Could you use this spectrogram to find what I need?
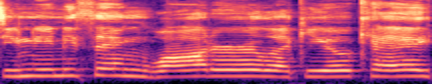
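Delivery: sugary, super sweet, high lady's voice. Retelling how a lady at the door answered a drunk man, imitating a super sweet lady. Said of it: "super sweet sounding lady".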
